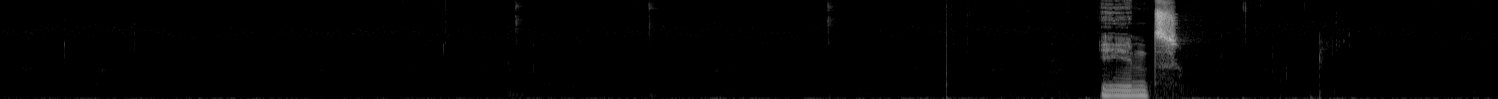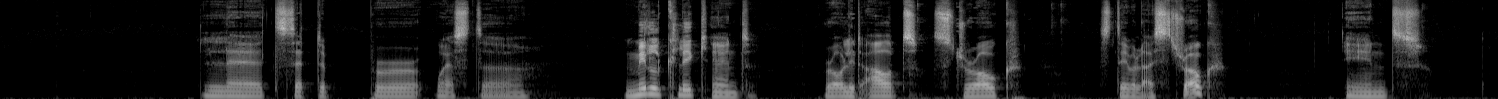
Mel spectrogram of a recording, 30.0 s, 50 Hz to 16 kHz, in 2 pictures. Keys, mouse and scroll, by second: 6.5-9.6 drag, 19.7-22.7 middle drag, 24.0-27.1 drag, 29.2-29.9 drag.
